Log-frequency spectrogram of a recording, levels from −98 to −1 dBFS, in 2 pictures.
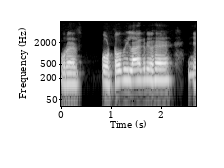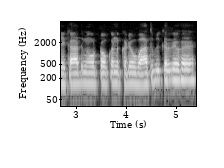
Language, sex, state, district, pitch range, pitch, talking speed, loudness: Marwari, male, Rajasthan, Churu, 140-175 Hz, 155 Hz, 175 wpm, -15 LUFS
